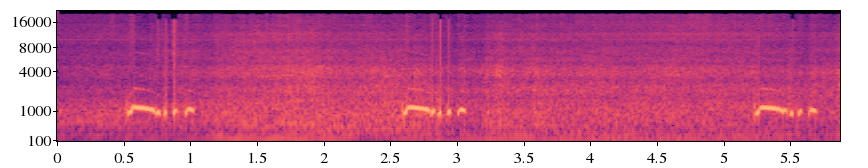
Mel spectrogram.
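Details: Zebra dove, local Indonesian strain with a loud voice, calling rivals, 26/1/25: three stuttered coo phrases spaced about two and a half seconds, against a constant rumbling, wind-like background.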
